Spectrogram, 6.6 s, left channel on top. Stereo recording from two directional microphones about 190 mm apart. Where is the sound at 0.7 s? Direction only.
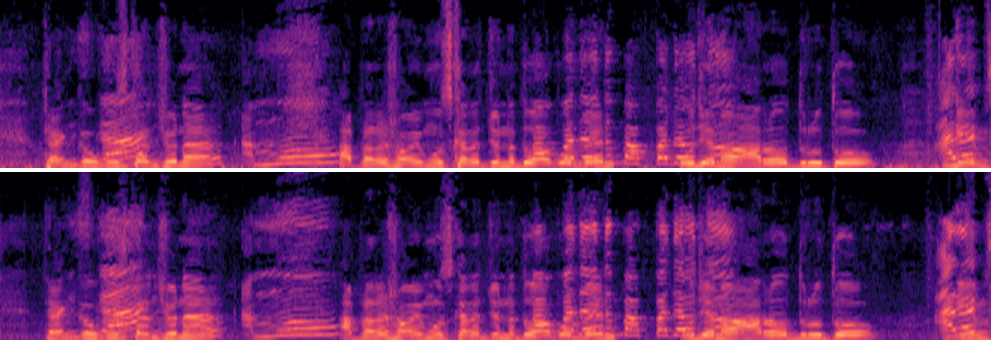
15° right (ahead or behind).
